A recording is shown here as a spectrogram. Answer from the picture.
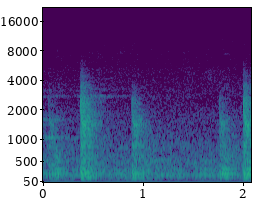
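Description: Red marker pen writing on a whiteboard: a few short, faint strokes as the letters are drawn.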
